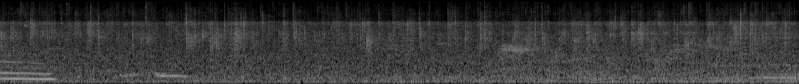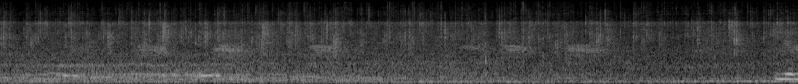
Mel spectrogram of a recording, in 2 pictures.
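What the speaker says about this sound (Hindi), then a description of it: "तो अब मैं चलती हूँ बाहर क्योंकि बारिश हो रही है और मैं बारिश ज़रूर दिखाऊंगी" Steady rain falls outside a house in a soft, continuous hiss that holds evenly for the whole stretch, with faint bird calls now and then in the background and no talking.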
